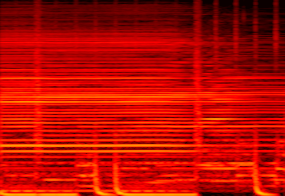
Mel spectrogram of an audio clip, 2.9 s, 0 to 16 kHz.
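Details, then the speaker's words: Madeshow M15 clipper with the Zircon blade, which fits well; mic held close. Steady motor buzz with blade chatter, a little low and sluggish; owner notes it seems to run slightly slower, on a machine already not fast. "Lo único que he notado es que parece que sonara un poquito como si se hubiera puesto un poquito lenta."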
